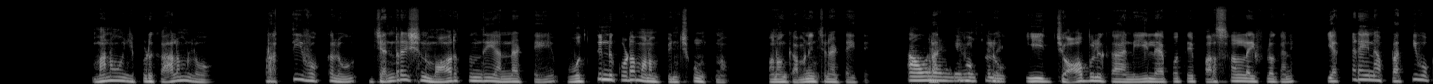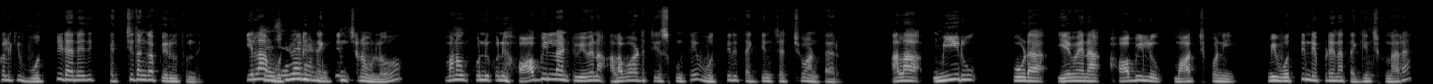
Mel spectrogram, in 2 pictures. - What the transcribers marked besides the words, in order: in English: "జనరేషన్"; in English: "పర్సనల్ లైఫ్‌లో"
- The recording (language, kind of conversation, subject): Telugu, podcast, హాబీలు మీ ఒత్తిడిని తగ్గించడంలో ఎలా సహాయపడతాయి?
